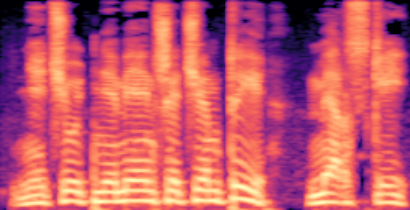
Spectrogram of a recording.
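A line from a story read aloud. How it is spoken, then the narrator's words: Growl. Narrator (Russian): прорычал торговец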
